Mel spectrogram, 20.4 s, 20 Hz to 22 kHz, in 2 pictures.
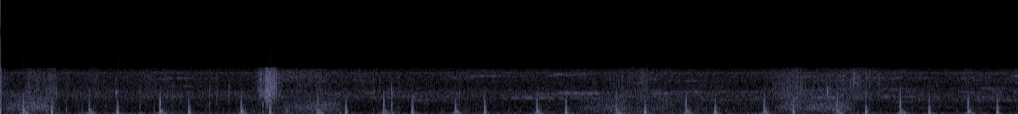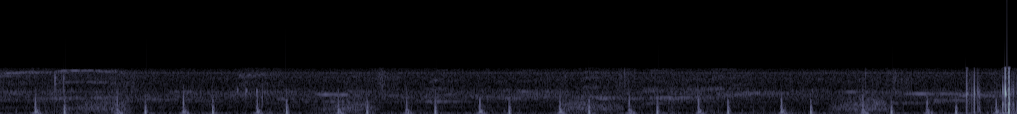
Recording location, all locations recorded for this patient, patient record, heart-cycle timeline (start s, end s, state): mitral valve (MV)
aortic valve (AV)+pulmonary valve (PV)+tricuspid valve (TV)+mitral valve (MV)
#Age: Child
#Sex: Male
#Height: 111.0 cm
#Weight: 17.8 kg
#Pregnancy status: False
#Murmur: Absent
#Murmur locations: nan
#Most audible location: nan
#Systolic murmur timing: nan
#Systolic murmur shape: nan
#Systolic murmur grading: nan
#Systolic murmur pitch: nan
#Systolic murmur quality: nan
#Diastolic murmur timing: nan
#Diastolic murmur shape: nan
#Diastolic murmur grading: nan
#Diastolic murmur pitch: nan
#Diastolic murmur quality: nan
#Outcome: Normal
#Campaign: 2015 screening campaign
0.00	5.30	unannotated
5.30	5.46	S1
5.46	5.63	systole
5.63	5.74	S2
5.74	6.12	diastole
6.12	6.28	S1
6.28	6.41	systole
6.41	6.54	S2
6.54	6.82	diastole
6.82	6.96	S1
6.96	7.12	systole
7.12	7.22	S2
7.22	7.62	diastole
7.62	7.74	S1
7.74	7.88	systole
7.88	8.02	S2
8.02	8.36	diastole
8.36	8.48	S1
8.48	8.62	systole
8.62	8.74	S2
8.74	8.96	diastole
8.96	9.12	S1
9.12	9.25	systole
9.25	9.38	S2
9.38	9.63	diastole
9.63	9.78	S1
9.78	9.94	systole
9.94	10.04	S2
10.04	10.49	diastole
10.49	10.64	S1
10.64	10.79	systole
10.79	10.89	S2
10.89	11.32	diastole
11.32	11.46	S1
11.46	11.58	systole
11.58	11.72	S2
11.72	11.98	diastole
11.98	12.12	S1
12.12	12.27	systole
12.27	12.38	S2
12.38	12.71	diastole
12.71	12.84	S1
12.84	13.01	systole
13.01	13.12	S2
13.12	13.52	diastole
13.52	13.66	S1
13.66	13.82	systole
13.82	13.94	S2
13.94	14.21	diastole
14.21	14.34	S1
14.34	14.50	systole
14.50	14.60	S2
14.60	14.94	diastole
14.94	15.08	S1
15.08	15.24	systole
15.24	15.36	S2
15.36	15.75	diastole
15.75	15.87	S1
15.87	16.04	systole
16.04	16.16	S2
16.16	16.43	diastole
16.43	16.58	S1
16.58	16.72	systole
16.72	16.84	S2
16.84	17.13	diastole
17.13	17.26	S1
17.26	17.43	systole
17.43	17.54	S2
17.54	17.95	diastole
17.95	18.08	S1
18.08	20.35	unannotated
